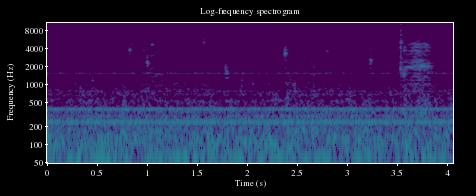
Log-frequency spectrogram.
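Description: Faint light taps and rustles of round cardboard fortune cards being set down and slid into a row on a cloth-covered table, over a steady low hum.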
